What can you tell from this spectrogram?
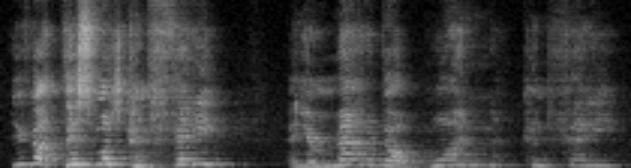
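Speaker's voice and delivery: loud, high incredulous telling-off, slowing at the end; exasperated scolding. Retold or imitated. Teacher scolds a boy hoarding confetti, loud incredulous telling-off. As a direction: scold him in loud disbelief.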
